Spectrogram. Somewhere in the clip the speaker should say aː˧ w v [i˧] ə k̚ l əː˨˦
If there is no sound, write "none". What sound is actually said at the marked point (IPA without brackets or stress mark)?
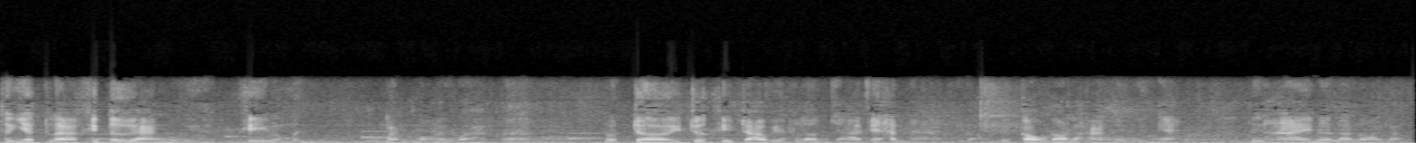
i˨˩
